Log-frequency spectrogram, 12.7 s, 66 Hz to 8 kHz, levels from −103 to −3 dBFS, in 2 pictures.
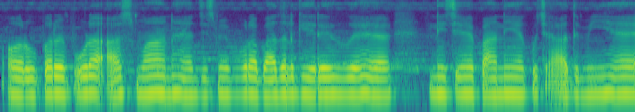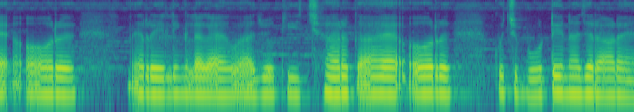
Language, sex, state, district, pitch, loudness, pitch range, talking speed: Hindi, male, Bihar, Lakhisarai, 150 Hz, -21 LUFS, 145-150 Hz, 170 wpm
